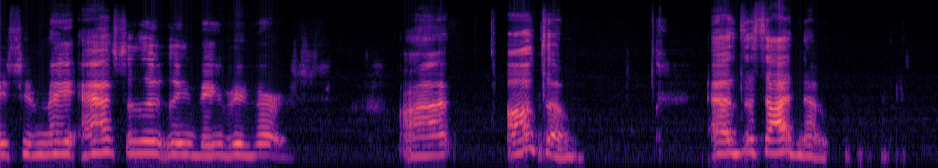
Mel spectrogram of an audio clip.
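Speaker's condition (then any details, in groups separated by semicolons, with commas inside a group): Throat cancer radiation damage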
